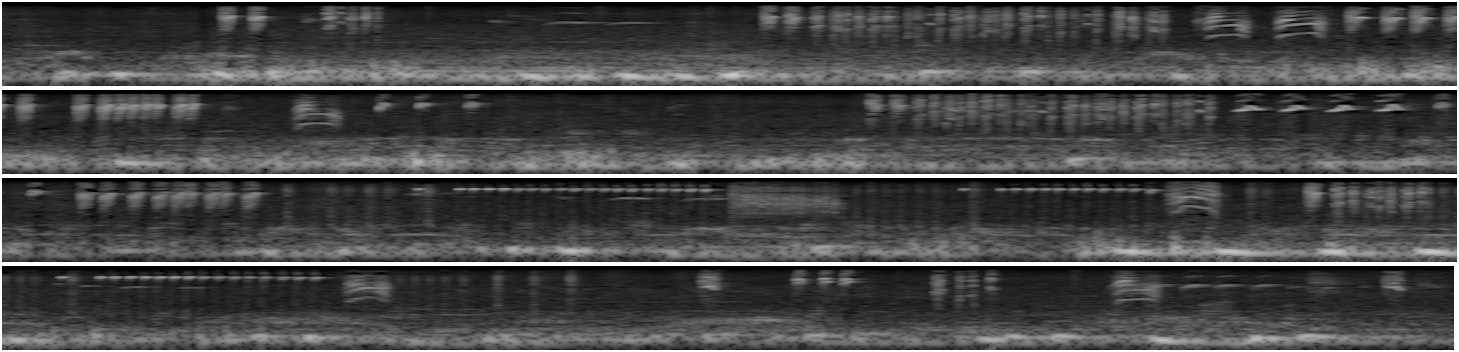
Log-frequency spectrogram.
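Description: Caged male Van Hasselt's sunbird (kolibri ninja) singing: rapid high-pitched chirps and sharp trilled bursts, with a few long, thin, high whistles in the middle part.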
